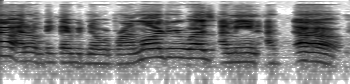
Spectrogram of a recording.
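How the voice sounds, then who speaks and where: A woman talks at a moderate pace with lively intonation. It is an unremarkable speaking voice. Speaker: YouTuber covering missing persons cases. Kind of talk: casual commentary.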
